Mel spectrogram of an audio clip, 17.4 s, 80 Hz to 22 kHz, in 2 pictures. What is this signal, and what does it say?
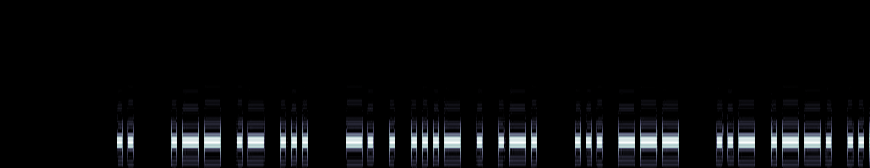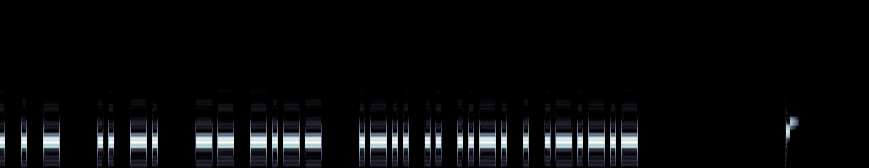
Morse code, heard as a keyed tone, about 22 wpm, 700 Hz. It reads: I WAS NEVER SO UPSET IN MY LIFE.
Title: Sentences from Top 1000 Words - Review Part 5 - 22wpm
